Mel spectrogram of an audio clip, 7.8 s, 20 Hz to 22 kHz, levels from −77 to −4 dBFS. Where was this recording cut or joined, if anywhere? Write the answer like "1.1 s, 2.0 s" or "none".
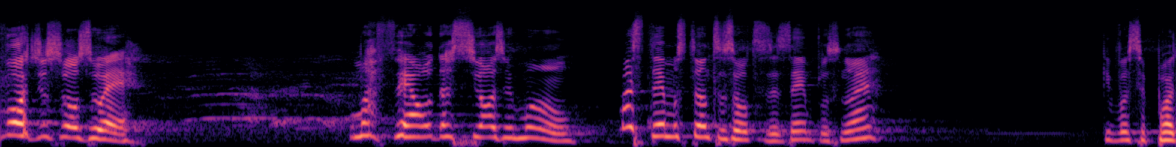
4.1 s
